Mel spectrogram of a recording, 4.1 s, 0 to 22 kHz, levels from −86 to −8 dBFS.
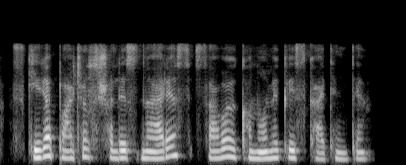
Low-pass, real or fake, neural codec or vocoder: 7.2 kHz; fake; codec, 16 kHz, 2 kbps, FunCodec, trained on Chinese and English, 25 frames a second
